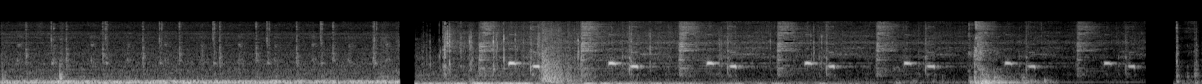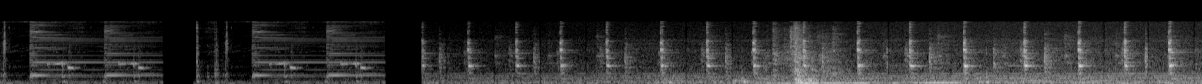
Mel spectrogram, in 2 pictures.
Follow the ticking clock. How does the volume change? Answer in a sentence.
The volume of the ticking clock goes down, then up.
